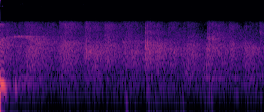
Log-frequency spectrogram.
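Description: Steady applause from an audience, a dense wash of many hands clapping at an even, moderate level for a few seconds without fading.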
